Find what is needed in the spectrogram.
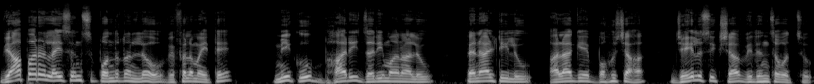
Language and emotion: Telugu, neutral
